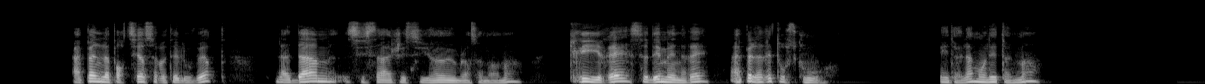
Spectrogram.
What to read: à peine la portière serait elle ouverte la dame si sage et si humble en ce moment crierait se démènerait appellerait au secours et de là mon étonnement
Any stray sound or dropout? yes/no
no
